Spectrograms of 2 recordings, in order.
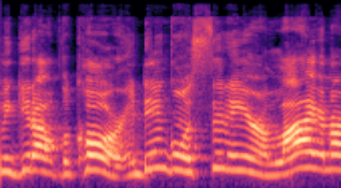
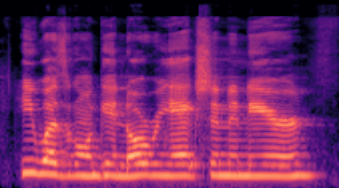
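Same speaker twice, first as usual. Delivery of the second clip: ordinary talk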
